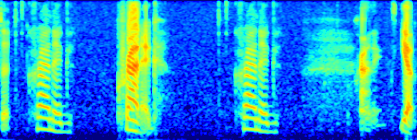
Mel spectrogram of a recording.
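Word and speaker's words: crannog: Pronounce it. Cranig.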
